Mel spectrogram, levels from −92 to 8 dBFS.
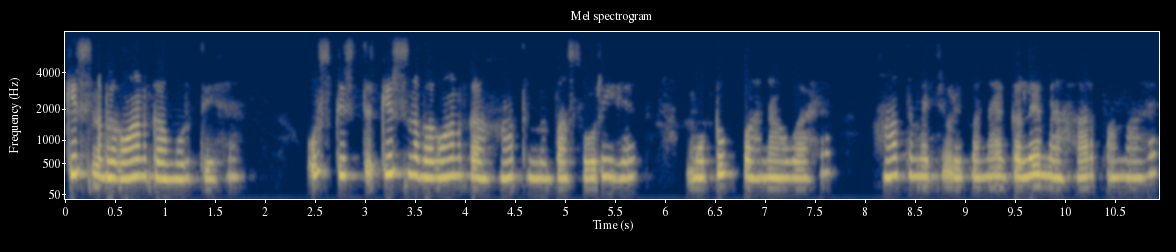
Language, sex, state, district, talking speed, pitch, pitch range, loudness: Hindi, male, Bihar, Supaul, 140 wpm, 285 Hz, 270-305 Hz, -18 LUFS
